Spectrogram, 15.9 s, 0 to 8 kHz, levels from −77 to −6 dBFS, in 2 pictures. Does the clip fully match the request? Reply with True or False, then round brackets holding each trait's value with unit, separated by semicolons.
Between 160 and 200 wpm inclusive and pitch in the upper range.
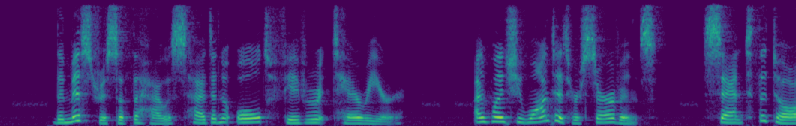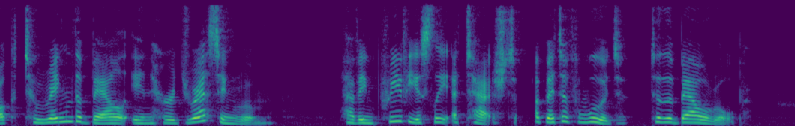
False (145 wpm; 230 Hz)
